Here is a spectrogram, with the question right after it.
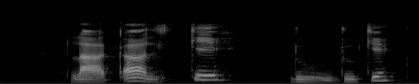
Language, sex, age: Northern Sotho, male, 19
